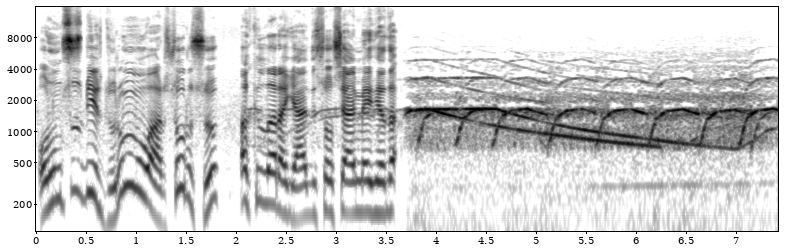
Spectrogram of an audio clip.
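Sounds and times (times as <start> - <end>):
speech: 0.0 - 3.9
traffic rumble in Istanbul in the evening: 0.0 - 7.4
new ambulances sent from Ankara with sirens wailing in Istanbul: 2.1 - 7.4.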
